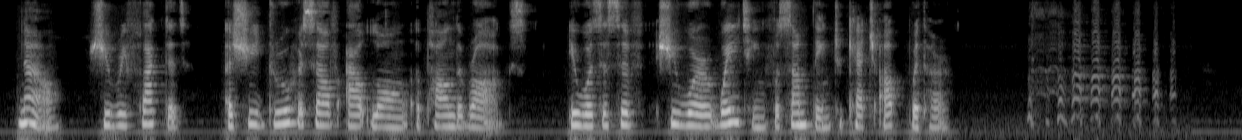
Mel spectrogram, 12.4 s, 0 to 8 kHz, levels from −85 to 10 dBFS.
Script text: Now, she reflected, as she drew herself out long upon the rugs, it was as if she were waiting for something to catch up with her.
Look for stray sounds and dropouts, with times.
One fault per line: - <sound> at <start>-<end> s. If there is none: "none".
- laugh at 10.3-11.8 s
